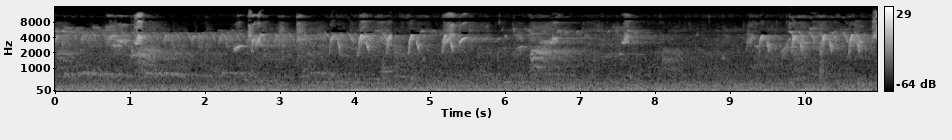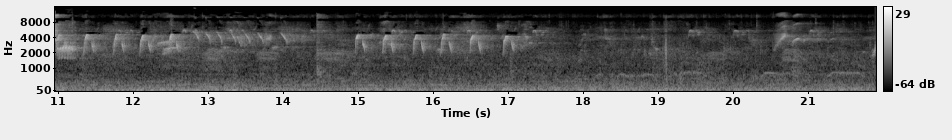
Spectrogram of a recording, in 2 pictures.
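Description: Small birds chirping faintly, short high chirps coming in quick clusters of a second or two at a time, several times over.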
